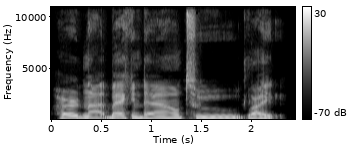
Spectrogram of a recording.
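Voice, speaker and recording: Male podcast co-host, low voice, conversational and earnest, dry close-miked sound. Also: slow, clear, resonant tone, no echo. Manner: conversational, repeats "you know what I'm saying". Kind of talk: casual reality TV recap chat.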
